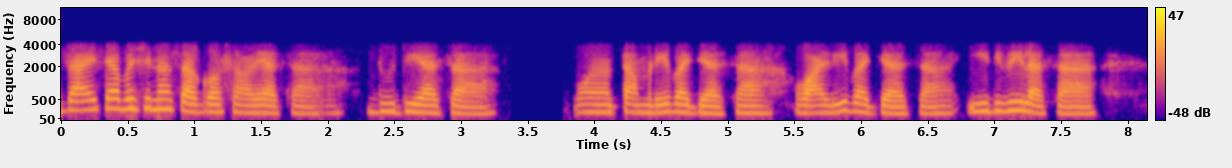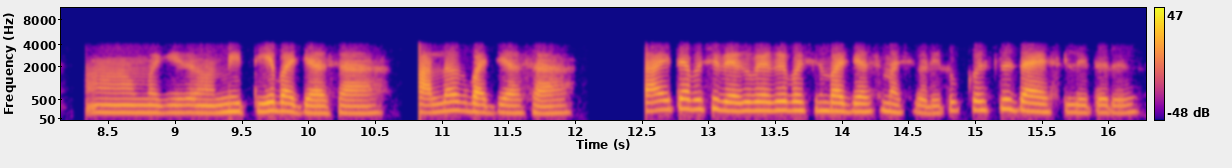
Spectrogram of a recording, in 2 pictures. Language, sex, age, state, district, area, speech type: Goan Konkani, female, 30-45, Goa, Canacona, rural, conversation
